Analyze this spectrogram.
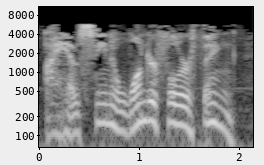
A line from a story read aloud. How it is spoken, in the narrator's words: he cried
